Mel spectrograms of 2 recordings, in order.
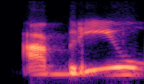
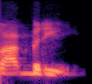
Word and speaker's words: abril: Como eu comentei com vocês, e eu sempre vou comentar para que vocês nunca esqueçam, a letra L, ela tem som de U em posição final de sílaba, certo? abril, abril, maio e junho, né?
